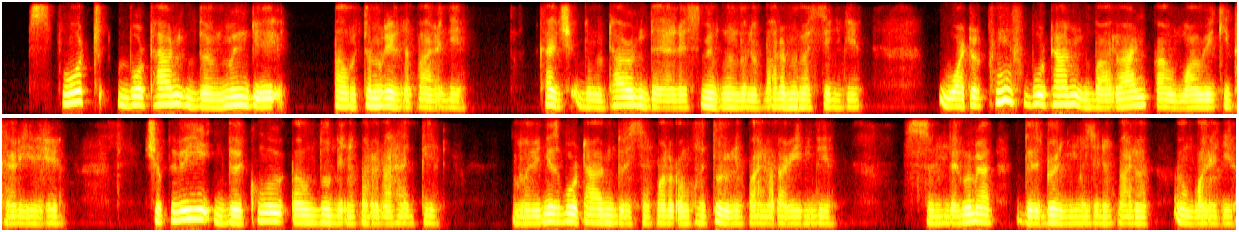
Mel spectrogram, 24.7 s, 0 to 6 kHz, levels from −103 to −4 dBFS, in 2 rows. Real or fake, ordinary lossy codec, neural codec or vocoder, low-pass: fake; Opus, 16 kbps; autoencoder, 22.05 kHz, a latent of 192 numbers a frame, VITS, trained on one speaker; 5.4 kHz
